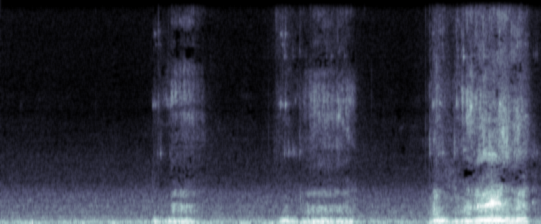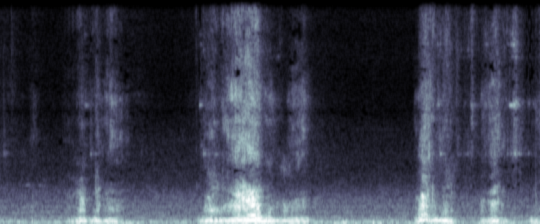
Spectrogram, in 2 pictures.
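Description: Maltese puppy play-growling in short bursts while mouthing and pawing at a person's hand; the longest, loudest growls come about four and eight seconds in.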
